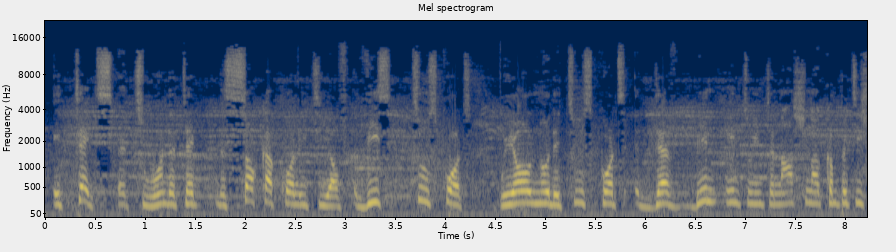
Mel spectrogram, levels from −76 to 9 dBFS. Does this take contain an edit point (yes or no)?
yes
